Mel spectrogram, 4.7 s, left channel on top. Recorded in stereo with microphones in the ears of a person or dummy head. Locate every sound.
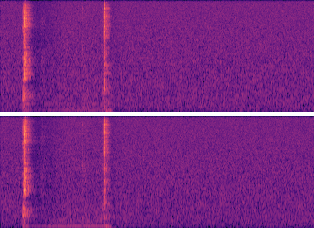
0.3 s a sliding door: 10° right (ahead or behind), 4.5 m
